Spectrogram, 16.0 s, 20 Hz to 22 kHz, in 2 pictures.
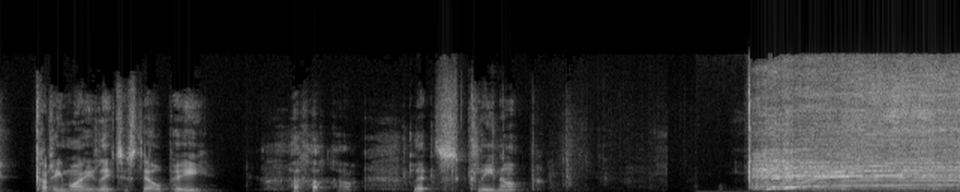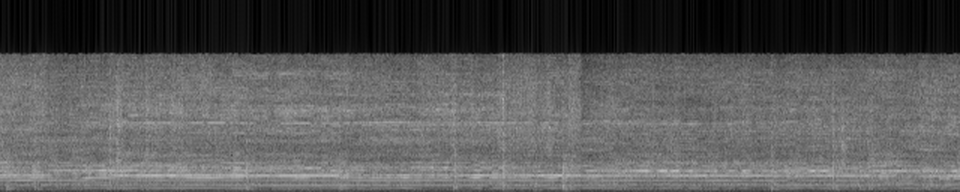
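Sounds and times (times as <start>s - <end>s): handheld vacuum cleaner motor whine: 6.0s - 16.0s.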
